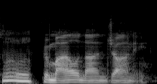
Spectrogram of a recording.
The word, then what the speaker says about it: Kumail Nanjiani: Kumail Nanjiani, I think. Jeez, good gracious. Let me do listening. Oh my gosh, I was actually really close. Kumail Nanjiani.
